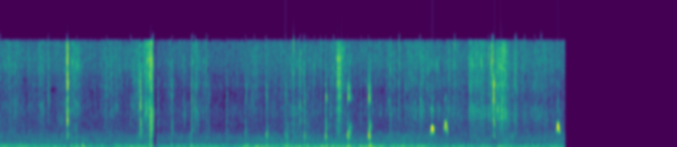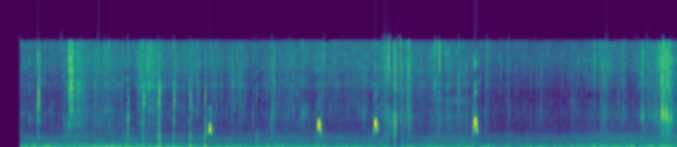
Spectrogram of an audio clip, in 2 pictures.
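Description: A young fowl held in a hand gives short, high peeps now and then, over handling rustle and small clicks close to the microphone. The sound cuts out completely for about two seconds midway.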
